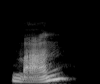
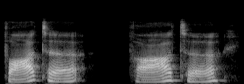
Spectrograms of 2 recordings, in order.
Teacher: here we have a word man here it is shortly pronounced and here in this word for example father father it is a bit longer pronounced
